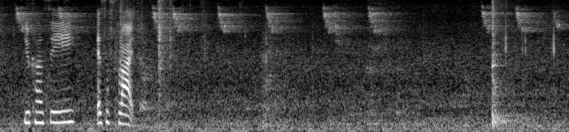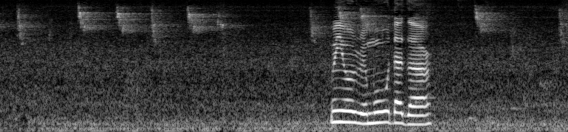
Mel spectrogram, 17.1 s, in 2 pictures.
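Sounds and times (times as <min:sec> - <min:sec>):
steady low hum: 0:00.0 - 0:17.0
small bird chirping: 0:07.2 - 0:12.2.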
